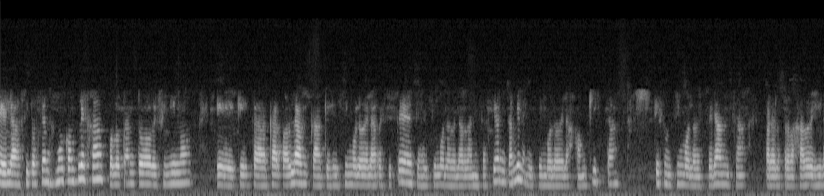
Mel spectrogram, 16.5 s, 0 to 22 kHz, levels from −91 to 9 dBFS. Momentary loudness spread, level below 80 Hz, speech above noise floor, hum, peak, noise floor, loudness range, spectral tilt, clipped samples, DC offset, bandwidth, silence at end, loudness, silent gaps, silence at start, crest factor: 12 LU; -56 dBFS; 22 dB; none; -2 dBFS; -43 dBFS; 7 LU; -8.5 dB/octave; under 0.1%; under 0.1%; 6.4 kHz; 0 s; -22 LUFS; none; 0 s; 20 dB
